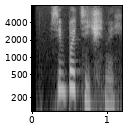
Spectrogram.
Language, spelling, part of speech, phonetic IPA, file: Russian, симпатичный, adjective, [sʲɪmpɐˈtʲit͡ɕnɨj], Ru-симпатичный.ogg
- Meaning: nice, attractive, pleasant, pretty, handsome, cute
